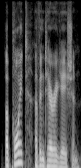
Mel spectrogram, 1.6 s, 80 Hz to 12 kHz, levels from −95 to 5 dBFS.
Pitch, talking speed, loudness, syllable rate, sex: 120 Hz, 145 wpm, -18 LUFS, 6.0 syllables/s, male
